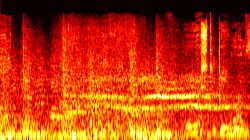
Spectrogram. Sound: Eddie and Venom screaming

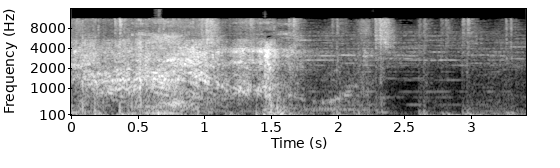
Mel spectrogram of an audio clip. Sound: animal-like screams and grunts

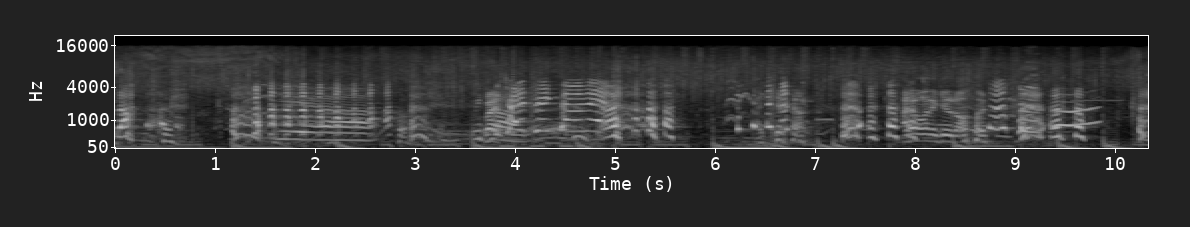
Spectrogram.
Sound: laughter

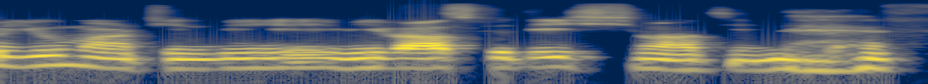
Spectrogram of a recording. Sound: speaks foreign language

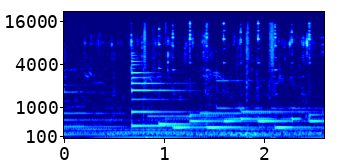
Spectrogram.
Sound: phone rings

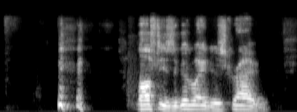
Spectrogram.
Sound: giggling

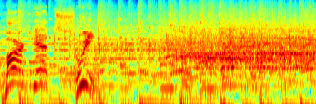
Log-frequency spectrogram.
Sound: cheers and applause

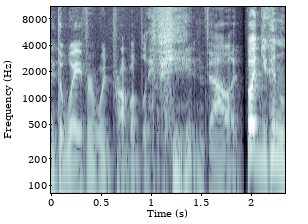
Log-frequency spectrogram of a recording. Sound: laughs

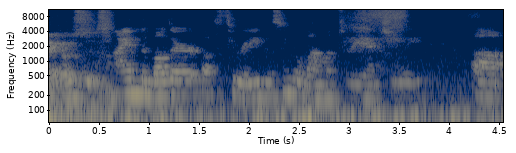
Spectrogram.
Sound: none

